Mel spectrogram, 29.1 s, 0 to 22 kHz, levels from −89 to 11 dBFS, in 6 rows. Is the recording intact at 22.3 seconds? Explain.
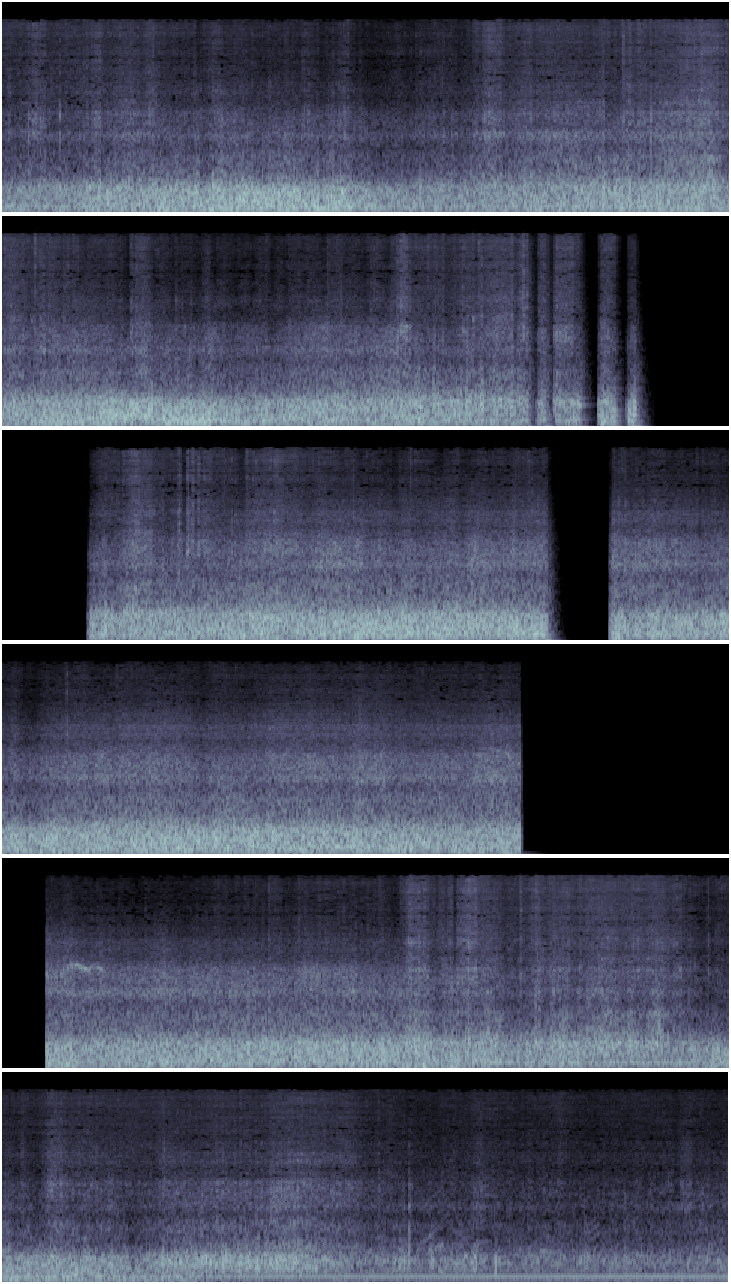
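No, not quite. You're inside a time-compressed catch-up that runs from 19.69 to 22.69 s: after a stall the player trims its backlog by snipping out small slices and cross-fading the joins, so the sound rushes along at 1.5x speed with normal pitch. There's also mains hum the whole way through, a steady 60 Hz drone with a few low harmonics, from power-line pickup like a ground loop, and it's fairly prominent, around 10 dB under the signal.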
